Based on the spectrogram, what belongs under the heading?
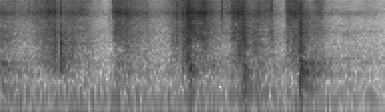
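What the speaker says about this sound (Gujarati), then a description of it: "તો આ મિક્સચરને સરસ એવું આપણે મિક્સ કરી લેવાનું છે." A spoon scrapes and stirs a thick ladoo mixture of jaggery, gond and nuts in a few short, close, rustling strokes at a quiet level.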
